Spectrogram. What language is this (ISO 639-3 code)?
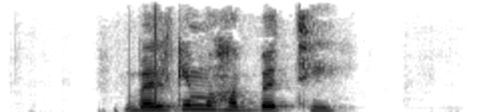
urd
